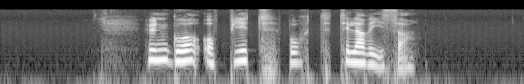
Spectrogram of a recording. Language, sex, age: Norwegian, female, 36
